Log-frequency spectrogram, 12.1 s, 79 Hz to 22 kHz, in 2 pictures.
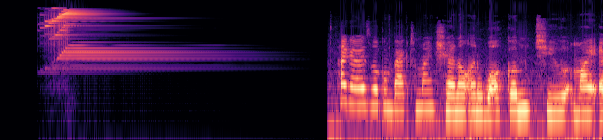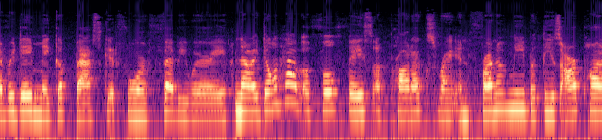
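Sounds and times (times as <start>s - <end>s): bright chime ringing: 0.4s - 2.7s.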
